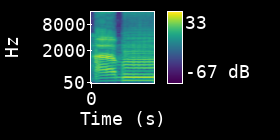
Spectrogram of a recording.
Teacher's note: দুই ঠোঁট মিলিয়ে গুণ হবে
